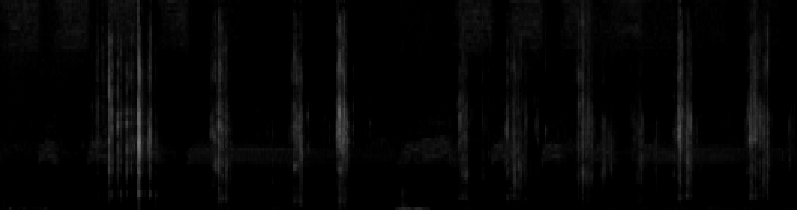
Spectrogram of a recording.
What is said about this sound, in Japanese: おいしい。うるさいくらいポリポリですね。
